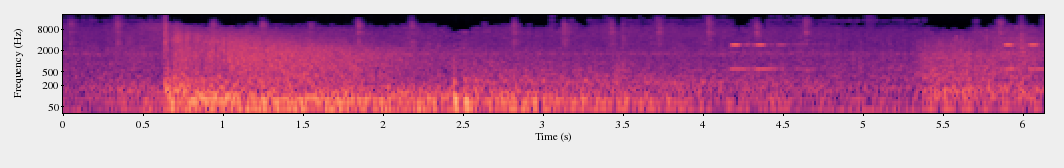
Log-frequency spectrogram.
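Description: A Rhm Borsig Waffentraeger tank destroyer's 150 mm gun fires in World of Tanks, a sudden loud boom that rolls into a long rumbling decay, with distant battle noise continuing behind it and a second swell near the end.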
